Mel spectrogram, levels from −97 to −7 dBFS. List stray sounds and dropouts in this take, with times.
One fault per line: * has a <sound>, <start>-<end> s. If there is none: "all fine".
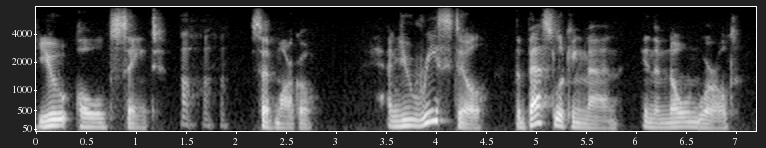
* has a laugh, 1.4-1.9 s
